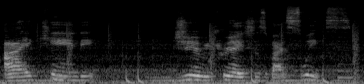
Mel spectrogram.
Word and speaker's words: EyeQandy: It's called EyeQandy Jewelry Creations by Sweetz. EyeQandy, Candy being spelled with a Q.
